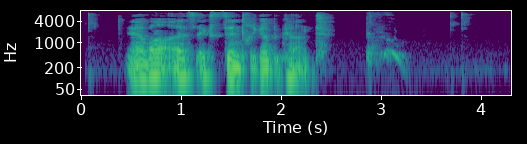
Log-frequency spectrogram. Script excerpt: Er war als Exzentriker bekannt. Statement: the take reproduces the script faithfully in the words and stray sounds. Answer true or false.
false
